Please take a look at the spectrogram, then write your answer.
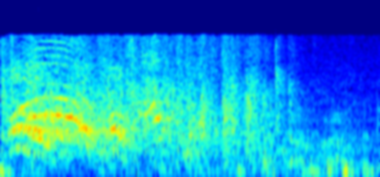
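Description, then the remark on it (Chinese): An audience at a Deyunshe crosstalk show claps and cheers in a dense, continuous wash of noise, welcoming the next act, with voices calling out over it. The applause is loudest at first, then gradually thins and fades. “下面呢，请您继续欣赏经典翻唱大串烧，掌声有请。”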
